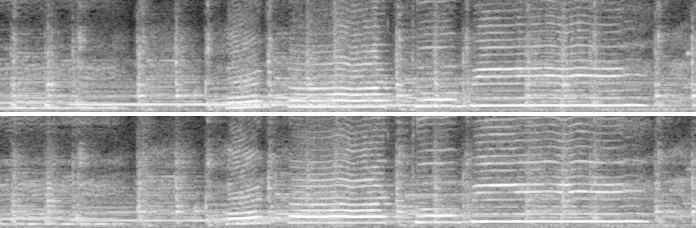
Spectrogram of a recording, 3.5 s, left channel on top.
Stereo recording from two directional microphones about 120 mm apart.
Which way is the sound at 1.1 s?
60° left (ahead or behind).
